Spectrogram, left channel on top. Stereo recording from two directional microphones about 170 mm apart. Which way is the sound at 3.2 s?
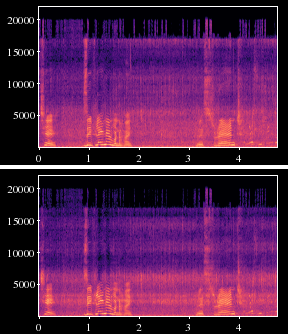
10° left (ahead or behind).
